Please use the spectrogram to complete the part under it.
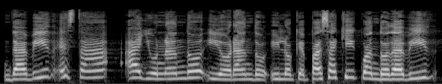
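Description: A woman's voice: high voice, normal speed, fairly bright tone, no room sound, clean studio sound. A woman teaching a Bible study, reading scripture aloud and then explaining it conversationally with questions to her listeners.

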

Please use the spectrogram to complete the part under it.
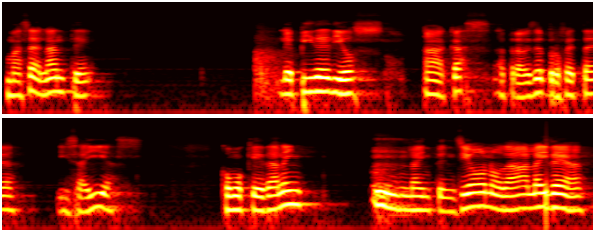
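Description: A man's voice: fairly high pitch, fairly even intonation, slow, pauses often. A man preaching a sermon in a conversational way, often asking rhetorical questions. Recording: dull lo-fi sound.

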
